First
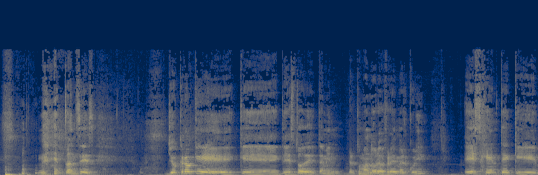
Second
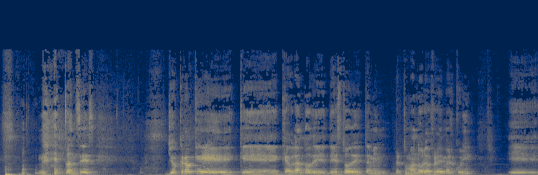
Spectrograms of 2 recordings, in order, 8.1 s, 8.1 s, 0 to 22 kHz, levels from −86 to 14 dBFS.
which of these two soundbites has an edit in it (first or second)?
first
